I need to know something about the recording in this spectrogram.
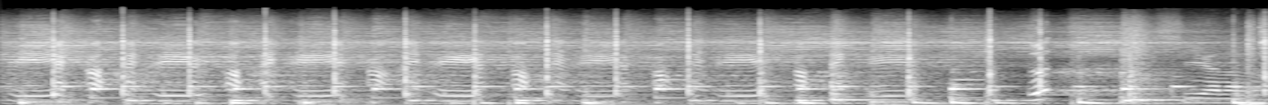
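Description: Live Javanese gamelan music accompanying a jathilan horse dance: drums with falling-pitch strokes over ringing struck metal percussion, in a quick steady beat.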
